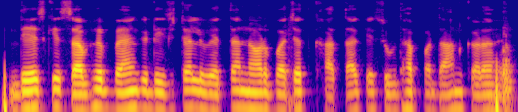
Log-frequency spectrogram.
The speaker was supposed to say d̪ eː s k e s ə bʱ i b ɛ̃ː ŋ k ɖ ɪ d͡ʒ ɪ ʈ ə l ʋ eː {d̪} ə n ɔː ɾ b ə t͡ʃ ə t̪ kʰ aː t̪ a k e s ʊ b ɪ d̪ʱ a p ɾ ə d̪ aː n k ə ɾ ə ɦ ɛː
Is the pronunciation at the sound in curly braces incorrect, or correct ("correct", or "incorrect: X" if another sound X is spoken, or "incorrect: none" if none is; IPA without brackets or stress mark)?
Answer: incorrect: t̪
